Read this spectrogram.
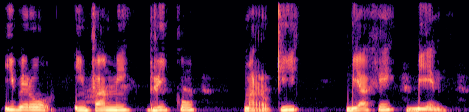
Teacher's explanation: Letra I. La letra I representa el fonema vocálico cerrado y anterior, cualquiera que sea la posición que tenga la palabra inicial, media o final, ya formando sílabas por sí misma, ya acompañado de consonante o formando parte del diptongo.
